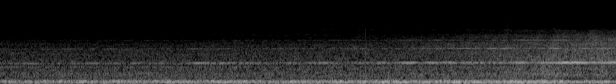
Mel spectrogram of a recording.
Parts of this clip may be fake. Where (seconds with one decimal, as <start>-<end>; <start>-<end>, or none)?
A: 0.0-0.4; 2.2-2.8; 3.5-6.2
